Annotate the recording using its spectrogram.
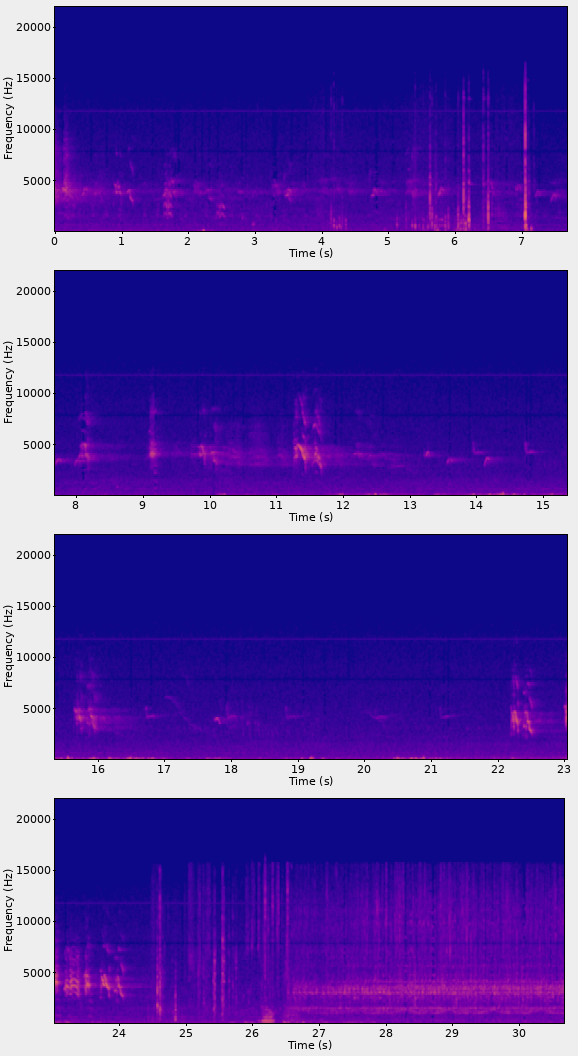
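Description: Outdoor birds calling and chirping on and off. A sharp click sounds about seven seconds in, there are bursts of low rumbling through the middle, and a steady hiss sets in near the end.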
